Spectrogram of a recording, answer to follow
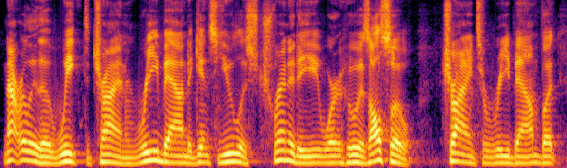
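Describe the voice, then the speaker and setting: A man hosting a live high school football scoreboard show in a studio, running through scores in an upbeat way. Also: moderate pace, a bit bright. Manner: upbeat, moving through game results. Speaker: studio host.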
